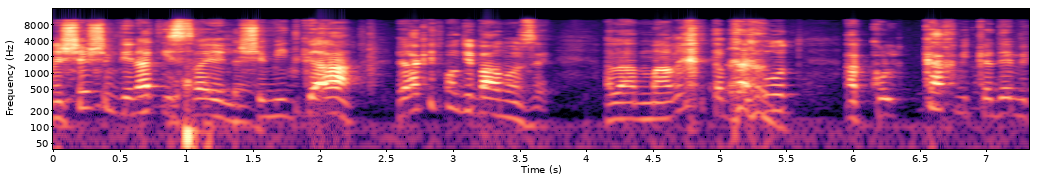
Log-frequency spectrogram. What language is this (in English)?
Hebrew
